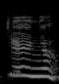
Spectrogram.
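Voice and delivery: a high mock ding of the defroster; a playful high beep; imitated timer ding. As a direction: chime it like a kitchen timer. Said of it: "I hear the defroster go".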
